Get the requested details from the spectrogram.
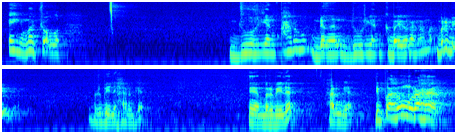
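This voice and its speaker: A man preaching a sermon to his congregation, mixing Arabic recitation with lively, playful explanation. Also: high voice. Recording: echoey hall with long reverb.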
